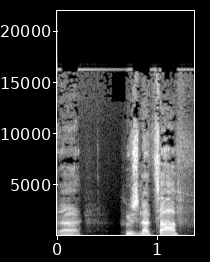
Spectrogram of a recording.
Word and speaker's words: Kuznetsov: Kuznetsov.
